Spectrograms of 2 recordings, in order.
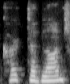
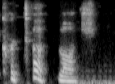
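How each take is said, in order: First: Carte is said plainly, without an added vowel. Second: Carte is stressed and ends with an extra vowel. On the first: "Instead of like carte blanche" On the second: "saying it like Kurta. He sort of really emphasized it"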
